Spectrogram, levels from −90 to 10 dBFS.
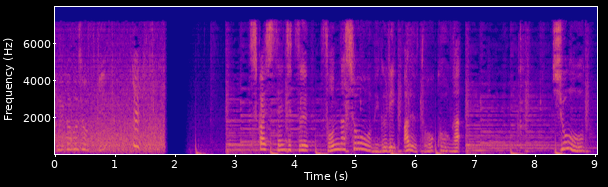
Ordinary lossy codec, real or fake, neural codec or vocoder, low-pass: MP3, 48 kbps; fake; vocoder, 24 kHz, 100 mel bands, Vocos; 7.2 kHz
